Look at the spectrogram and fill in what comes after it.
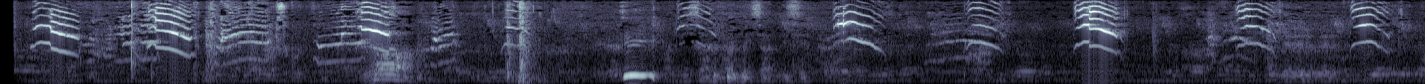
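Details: Kitten meowing in a small indoor space: about a dozen high, thin, arching meows come in bursts at irregular intervals over fourteen seconds, each sharply rising then falling, with quiet human voices talking in the background.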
